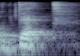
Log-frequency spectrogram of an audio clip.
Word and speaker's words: debt: is another word for debt that is a silent b means you're in debt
